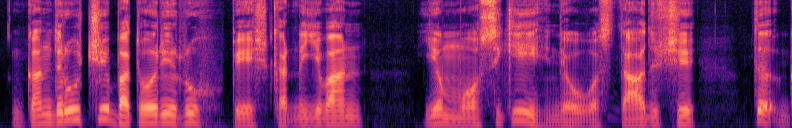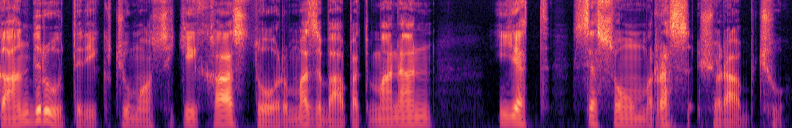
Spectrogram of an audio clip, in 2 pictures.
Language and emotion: Kashmiri, neutral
